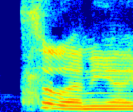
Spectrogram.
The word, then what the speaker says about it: Selenia: Am I saying it right? Selenia, yeah.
